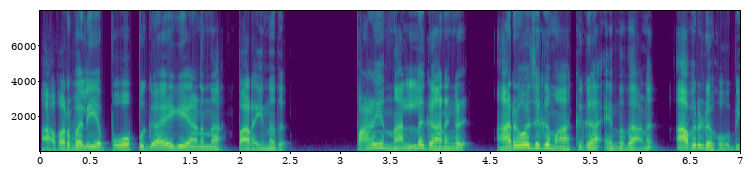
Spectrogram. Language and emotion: Malayalam, disgusted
